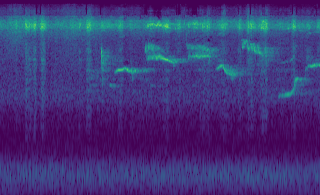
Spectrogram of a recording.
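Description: Collared flycatcher song: thin, high whistled notes that slide up and down, spaced unevenly, over a steady low rumbling hiss.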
